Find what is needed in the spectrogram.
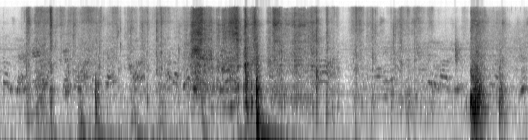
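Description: A sealed cardboard shipping case is opened: a blade slits the packing tape, then the case is handled. Scraping and a tape-and-cardboard tearing noise are punctuated by scattered knocks, a sharper knock about five seconds in and a heavier thump near the end.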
